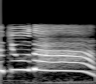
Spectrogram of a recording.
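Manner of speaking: high, loud shouted cry. Juan, as a giant bumblebee flies straight at him, shouting for help. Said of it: "Gritaba Juan".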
